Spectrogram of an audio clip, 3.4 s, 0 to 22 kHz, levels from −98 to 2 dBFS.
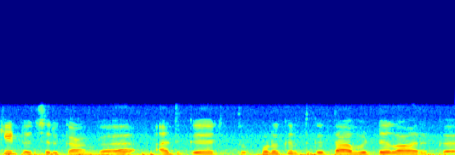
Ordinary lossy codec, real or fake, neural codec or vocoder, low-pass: none; real; none; 7.2 kHz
